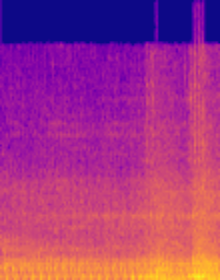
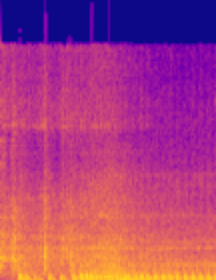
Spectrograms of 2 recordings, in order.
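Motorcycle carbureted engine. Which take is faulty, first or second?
second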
